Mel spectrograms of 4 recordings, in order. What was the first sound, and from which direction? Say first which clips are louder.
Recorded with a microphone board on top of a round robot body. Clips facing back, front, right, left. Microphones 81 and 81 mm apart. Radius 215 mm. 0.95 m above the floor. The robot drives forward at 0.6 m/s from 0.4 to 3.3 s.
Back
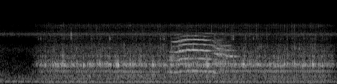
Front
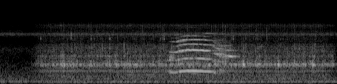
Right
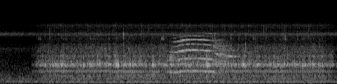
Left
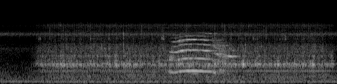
A cat meowing: front 3 dB, left 3 dB; 45° left.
